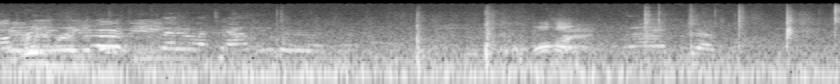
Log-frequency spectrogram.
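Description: Voices of players and spectators calling out around a softball field, mostly in the first two seconds and again briefly about four seconds in, with a few sharp knocks scattered through the second half.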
